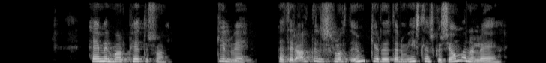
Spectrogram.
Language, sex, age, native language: Icelandic, female, 40-49, Icelandic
